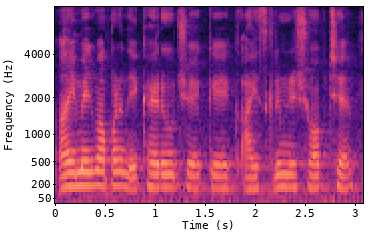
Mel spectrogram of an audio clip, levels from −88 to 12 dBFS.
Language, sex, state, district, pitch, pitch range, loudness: Gujarati, male, Gujarat, Gandhinagar, 155 Hz, 150-160 Hz, -15 LUFS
